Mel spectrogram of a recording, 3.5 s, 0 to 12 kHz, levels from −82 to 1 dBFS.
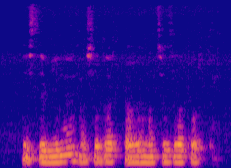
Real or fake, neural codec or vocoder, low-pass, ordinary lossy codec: fake; vocoder, 24 kHz, 100 mel bands, Vocos; 10.8 kHz; MP3, 96 kbps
